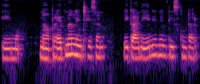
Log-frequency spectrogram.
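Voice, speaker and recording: A woman voicing a young wife who is hurt but stands firm, speaking softly and with resolve. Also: medium pitch, fairly even intonation, a little fast, natural voice. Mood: sad. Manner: soft, tearful, turning resolute. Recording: slightly dull lo-fi audio.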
